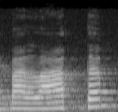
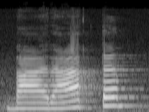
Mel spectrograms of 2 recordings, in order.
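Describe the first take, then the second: First: The middle consonant is an L sound. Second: The middle consonant is an R sound. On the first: The speaker calls it wrong. "sai balata" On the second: The speaker calls it right. "onde sai o som barata"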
